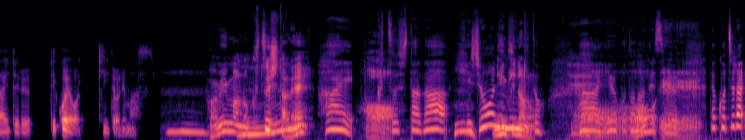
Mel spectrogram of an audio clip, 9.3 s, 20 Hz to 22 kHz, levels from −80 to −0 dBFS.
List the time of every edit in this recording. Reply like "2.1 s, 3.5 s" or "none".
2.0 s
